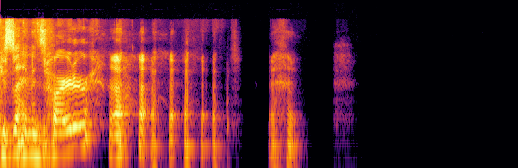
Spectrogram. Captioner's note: laughs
